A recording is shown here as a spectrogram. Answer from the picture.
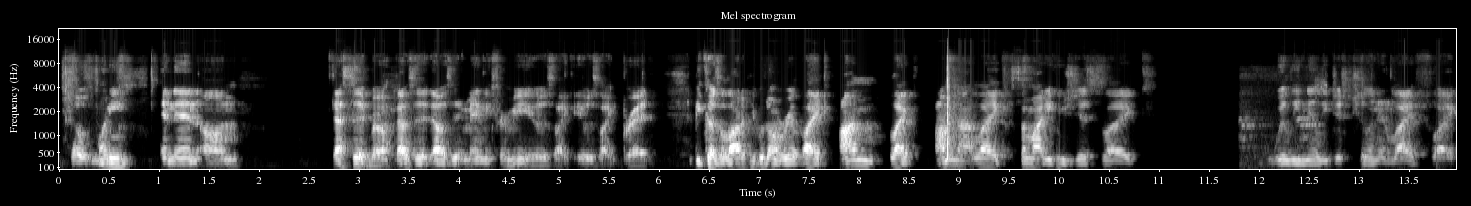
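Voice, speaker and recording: A man speaks at a moderate pace with long, frequent pauses. His pitch is fairly low, with ordinary variation. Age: 20s. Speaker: small business owner and YouTuber. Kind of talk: casual interview chat. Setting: in Thailand. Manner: halting, filler-heavy.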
